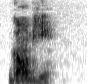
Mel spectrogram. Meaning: gambier
- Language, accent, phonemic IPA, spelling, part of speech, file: French, France, /ɡɑ̃.bje/, gambier, noun, LL-Q150 (fra)-gambier.wav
